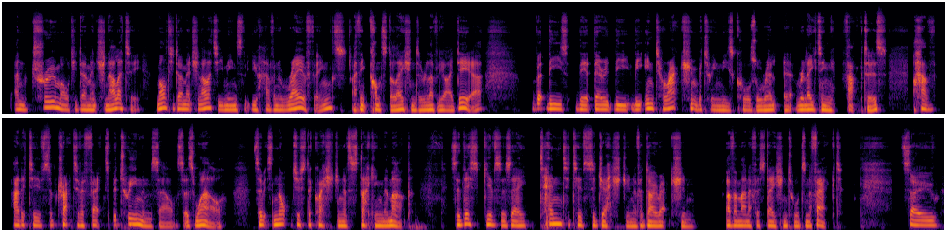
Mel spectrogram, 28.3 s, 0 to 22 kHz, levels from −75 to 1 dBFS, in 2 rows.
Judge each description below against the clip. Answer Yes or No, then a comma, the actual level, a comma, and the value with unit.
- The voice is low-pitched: Yes, low, 115 Hz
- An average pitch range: Yes, average, 3.1 semitones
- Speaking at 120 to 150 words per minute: Yes, average, 145 wpm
